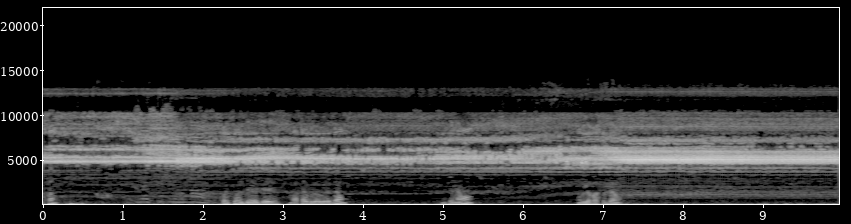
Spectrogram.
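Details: A cricket perched on a palm frond gives a steady, high, shrill, loud trill that runs unbroken while people talk nearby, complaining of the noise and trying to chase it off.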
